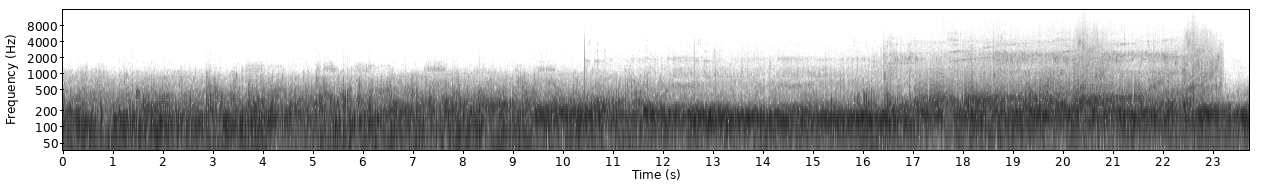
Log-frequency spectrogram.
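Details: Stomach growling: continuous low rumbling and gurgling from the abdomen as gas and fluid move through the gut; borborygmi.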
